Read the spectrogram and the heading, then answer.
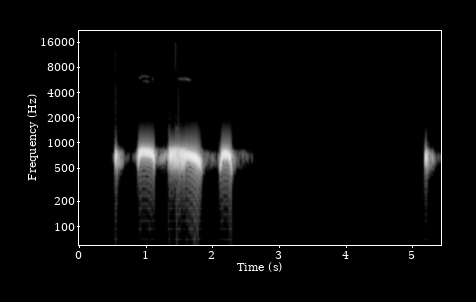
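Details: Spotted dove lure call for drawing in wild birds: one phrase of a short coo, an arched coo, a long downward-sliding croon and a brief closing coo, followed by silence and the start of another.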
